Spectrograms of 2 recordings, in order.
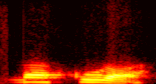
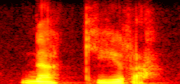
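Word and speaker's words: نكرة: So it's a nakura. Nakira. Yeah, Nakira. Nakira. Okay. We should do this more often so that you know it's nakira in terms of pronunciation.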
